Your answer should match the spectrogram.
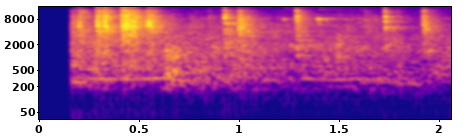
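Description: A dog vocalising as it runs an agility course.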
